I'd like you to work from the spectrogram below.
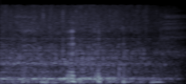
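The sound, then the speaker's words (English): A toilet flush sound effect: a short burst of rushing, gurgling water, loud, holding steady for nearly two seconds before cutting off abruptly. No one speaks. “Chris's flush of the week.”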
